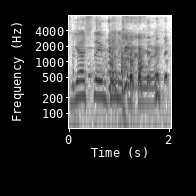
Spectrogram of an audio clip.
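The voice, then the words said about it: Imitates another person's voice. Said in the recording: “That's a very good impression... incredible impression. Spot on”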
